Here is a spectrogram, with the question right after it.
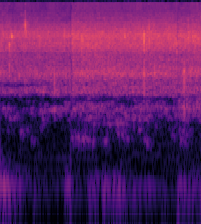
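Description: Cubed potato pakoras, flattened and dropped into hot oil, hiss with a steady, bright sizzle with small crackles and pops running through it.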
